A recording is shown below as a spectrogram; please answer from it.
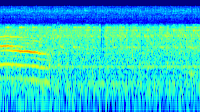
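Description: Steady, really loud machine noise, an even rush with no clear pitch, from the digging machine switched on in the sketch. A drawn-out voiced sound trails off over it in the first half second.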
